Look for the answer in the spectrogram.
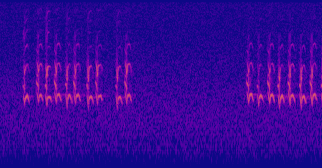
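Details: Common crossbill delivering rapid strings of metallic, clipped notes, about seven in quick succession. A silent gap of over a second follows, then another fast run of similar notes.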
